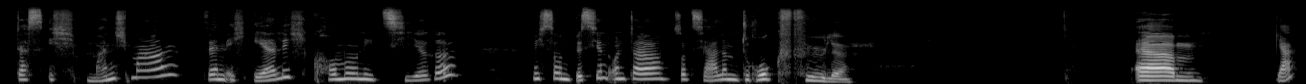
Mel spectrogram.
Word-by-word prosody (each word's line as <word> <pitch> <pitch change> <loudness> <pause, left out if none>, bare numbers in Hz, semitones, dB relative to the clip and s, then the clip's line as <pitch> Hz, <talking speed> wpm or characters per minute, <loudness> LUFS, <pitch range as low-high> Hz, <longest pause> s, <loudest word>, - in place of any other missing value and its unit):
dass 220 -1 -1
ich 220 - -10
manchmal, 285 - -5 0.4
wenn 230 0 -2
ich 210 -5 -12
ehrlich 220 - -4
kommuniziere, 235 - -2 0.9
mich 265 0 -2
so 275 - -3
‘n 240 -2 +1
bisschen 210 +10 -2
unter 255 0 0
sozialem 225 -1 -3
Druck 225 +3 -1
fühle. 145 - -4 2.9
Ähm, 190 -3 +8 0.7
ja? - - -3
225 Hz, 80 wpm, -27 LUFS, 190-255 Hz, 2.9 s, Ähm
